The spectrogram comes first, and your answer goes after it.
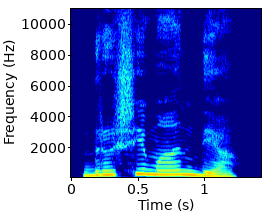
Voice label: "ದೃಷಿಮಾಂದ್ಯ", Kannada

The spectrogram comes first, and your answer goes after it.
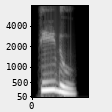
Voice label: "ದೀಡು", Kannada

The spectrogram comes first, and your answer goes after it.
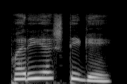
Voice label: "ಪರ್ಯಷ್ಟಿಗೆಯ್", kannada

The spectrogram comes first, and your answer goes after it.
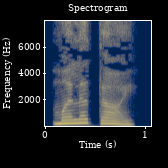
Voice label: "ಮೇಲ್ದಾಯ", Kannada

